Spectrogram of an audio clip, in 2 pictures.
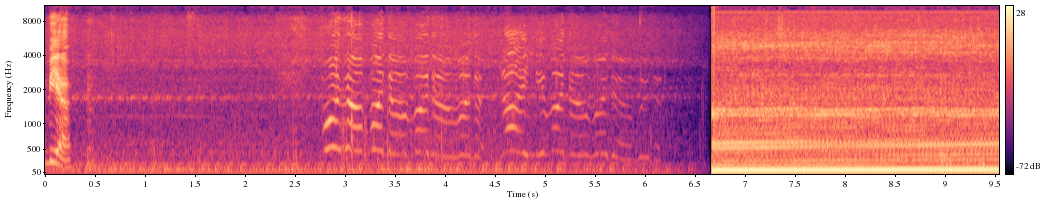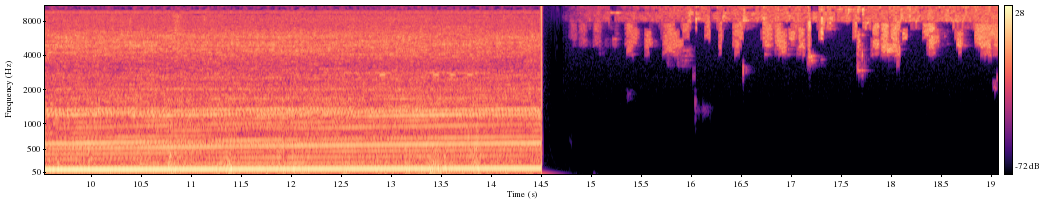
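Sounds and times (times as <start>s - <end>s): vehicle engine running: 0.0s - 5.9s, 6.7s - 14.5s.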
